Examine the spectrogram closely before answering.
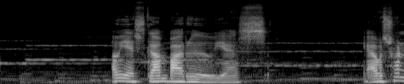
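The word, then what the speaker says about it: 頑張る: Let's see how that's pronounced. Oh yes, Gambaru, yes.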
